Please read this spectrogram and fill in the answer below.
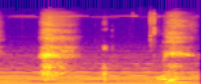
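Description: Sustained background music, with a man's sharp gasping breath about half a second in and another breath near the end. He is crying as he confesses.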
